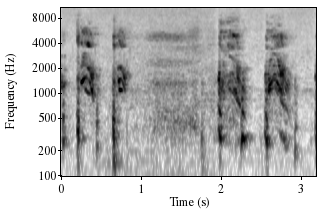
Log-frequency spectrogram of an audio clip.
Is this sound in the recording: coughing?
yes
